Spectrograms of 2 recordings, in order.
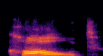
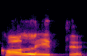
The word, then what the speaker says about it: called: called in the past called I don't say call it call it we don't pronounce the E okay and this is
